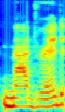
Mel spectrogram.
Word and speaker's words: Madrid: It is Sunday, March 14th, starts at noon, goes to 6 p.m and it leaves from the Fat Tire Lounge in Madrid. And yes, that is pronounced correctly, Iowa.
